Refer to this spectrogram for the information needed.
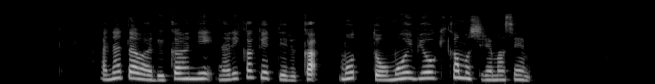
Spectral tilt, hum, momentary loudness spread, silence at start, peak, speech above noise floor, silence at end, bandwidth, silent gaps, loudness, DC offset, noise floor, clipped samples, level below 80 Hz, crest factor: -5 dB/octave; none; 6 LU; 1 s; -4 dBFS; 57 dB; 1.25 s; 11.5 kHz; none; -27 LUFS; under 0.1%; -83 dBFS; under 0.1%; -82 dBFS; 24 dB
